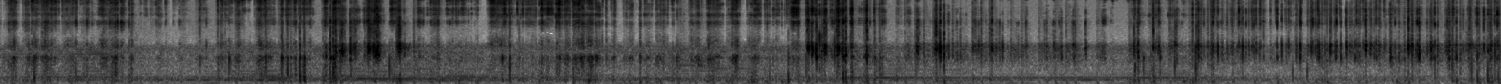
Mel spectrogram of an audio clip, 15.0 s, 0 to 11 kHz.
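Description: A small, hollow, empty red plastic shot cup is held upside down over a microphone and tapped and scratched by fingertips and short nails. Rapid, dry clicks and scratchy rasps with a hollow plastic ring around 1.5 kHz continue throughout, with brief louder bursts of tapping.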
